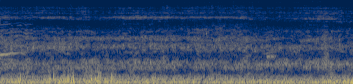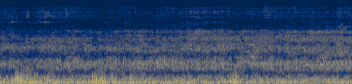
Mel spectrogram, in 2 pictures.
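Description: Inboard engines of small motor launches running under way across open water: a steady low rumble that swells and eases a little.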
